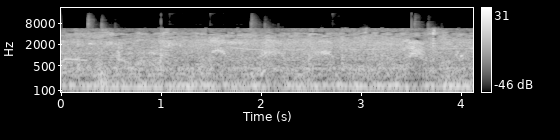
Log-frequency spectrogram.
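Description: Noisy dashcam audio: a steady hiss over a low, even hum, with faint indistinct wavering sounds that could be distant voices.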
